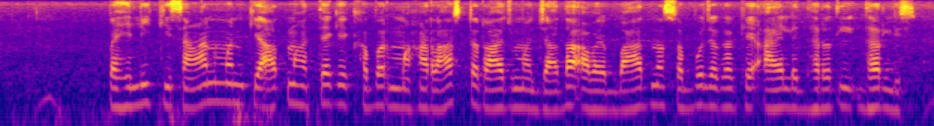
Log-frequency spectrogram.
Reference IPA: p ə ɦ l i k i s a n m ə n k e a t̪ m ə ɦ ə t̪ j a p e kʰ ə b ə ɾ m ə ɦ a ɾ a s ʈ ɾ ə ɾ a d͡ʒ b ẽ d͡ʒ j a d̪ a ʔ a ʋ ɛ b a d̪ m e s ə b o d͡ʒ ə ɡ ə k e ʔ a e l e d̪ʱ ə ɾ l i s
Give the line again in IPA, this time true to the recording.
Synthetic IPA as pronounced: p ə ɦ l i k i s a n m ə n k e a t̪ m ə ɦ ə t̪ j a k e kʰ ə b ə ɾ m ə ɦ a ɾ a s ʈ ɾ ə ɾ a d͡ʒ m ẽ d͡ʒ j a d̪ a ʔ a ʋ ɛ b a d̪ m e s ə b o d͡ʒ ə ɡ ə k e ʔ a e l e d̪ʱ ə ɾ l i s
